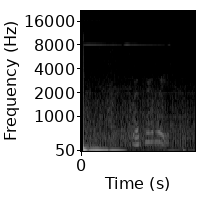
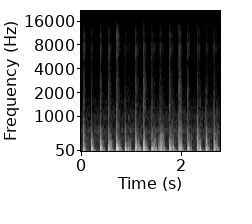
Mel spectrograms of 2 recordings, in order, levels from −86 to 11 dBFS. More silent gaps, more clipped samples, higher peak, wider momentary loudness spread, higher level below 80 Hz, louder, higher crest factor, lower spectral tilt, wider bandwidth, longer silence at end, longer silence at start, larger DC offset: neither; neither; second, -18 dBFS vs 0 dBFS; about the same, 8 LU vs 6 LU; second, -46 dBFS vs -24 dBFS; second, -52 LUFS vs -23 LUFS; about the same, 18 dB vs 20 dB; second, -6 dB/octave vs -10 dB/octave; first, 16.5 kHz vs 11.5 kHz; first, 0.2 s vs 0.05 s; about the same, 0.05 s vs 0.05 s; neither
